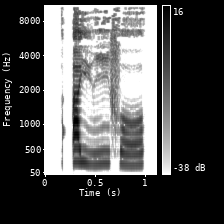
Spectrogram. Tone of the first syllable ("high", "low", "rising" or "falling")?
falling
